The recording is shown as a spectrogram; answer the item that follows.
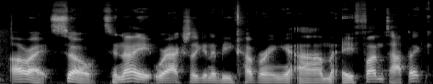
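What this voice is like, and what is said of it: Unusually deep voice. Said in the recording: “your voice is sounding pretty deep tonight ... I am not feeling 100% ... Radio voice.”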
